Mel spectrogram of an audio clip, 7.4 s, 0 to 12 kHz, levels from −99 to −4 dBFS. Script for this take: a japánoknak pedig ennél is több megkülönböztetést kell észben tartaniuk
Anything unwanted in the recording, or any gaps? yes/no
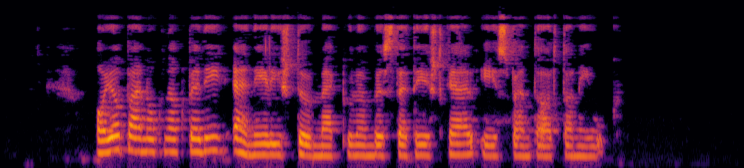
no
